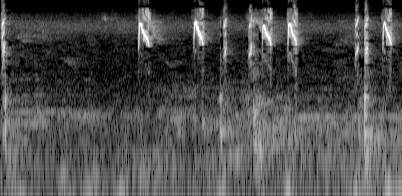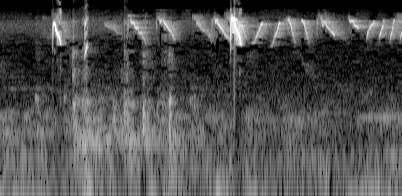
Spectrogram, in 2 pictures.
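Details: Morning calling by a female white-eye in breeding condition seeking males: separated sharp, high, downslurred chips, then a quick run of thin twittering notes at the end.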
